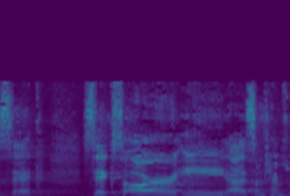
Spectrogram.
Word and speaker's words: Sikh: you'll hear the word seek it's with a short eye so we pronounce it sick six are a uh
